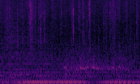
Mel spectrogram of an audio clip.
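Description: A soft cooing bird call about a second in, over a steady low drone.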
